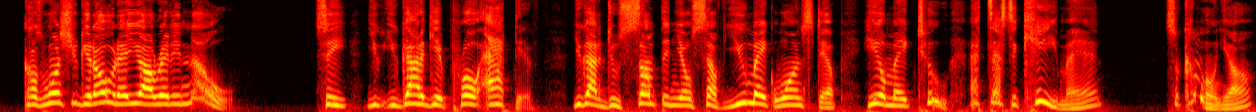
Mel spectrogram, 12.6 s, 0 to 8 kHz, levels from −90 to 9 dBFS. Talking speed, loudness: 180 wpm, -23 LUFS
